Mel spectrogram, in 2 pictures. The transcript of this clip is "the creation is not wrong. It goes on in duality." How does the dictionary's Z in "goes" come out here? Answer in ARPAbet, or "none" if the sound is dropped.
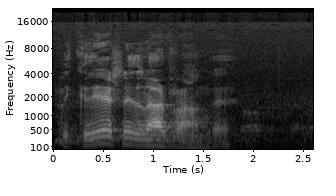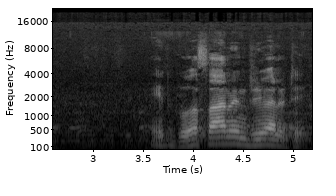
S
